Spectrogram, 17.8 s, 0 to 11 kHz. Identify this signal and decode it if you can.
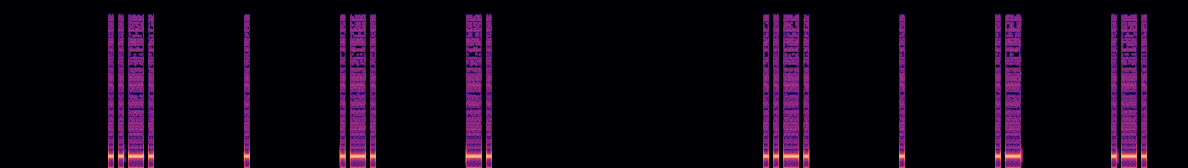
Morse code, heard as a keyed tone, about 16 wpm, spaced as for 5 wpm, 800 Hz. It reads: FERN FEAR
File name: Alphabetical / Alphabetical mp3s / Fs @5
